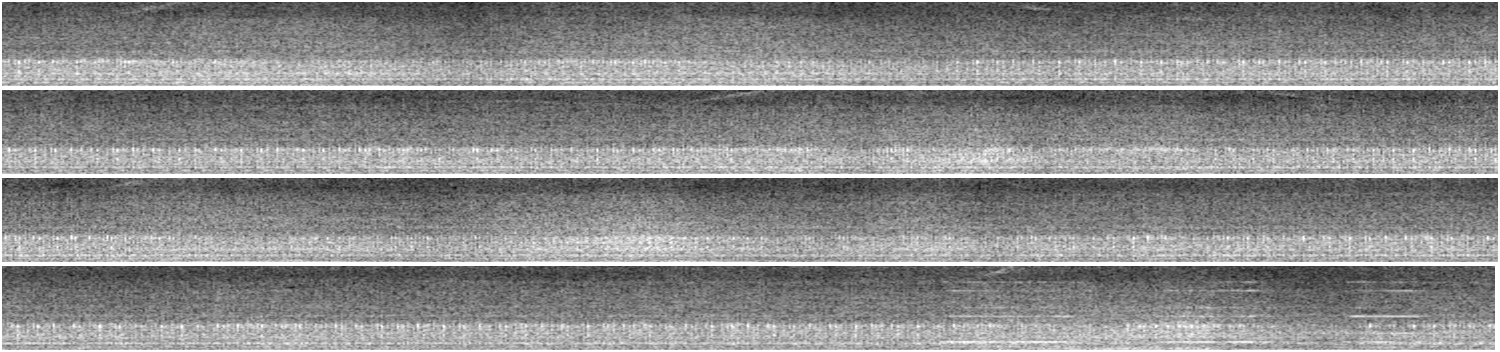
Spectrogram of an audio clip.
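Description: A forklift engine idles with a steady low rumble.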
